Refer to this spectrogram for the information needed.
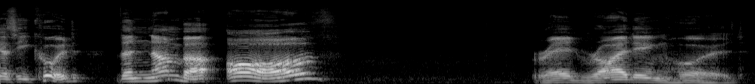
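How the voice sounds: A man talks at a medium pitch. His pitch swings very widely.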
